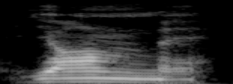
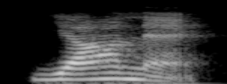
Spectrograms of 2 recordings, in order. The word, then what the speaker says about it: Janne: It's Janne. Janne. Yeah, Okay. bit longer N, double N or triple N for you in the middle. Janne.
